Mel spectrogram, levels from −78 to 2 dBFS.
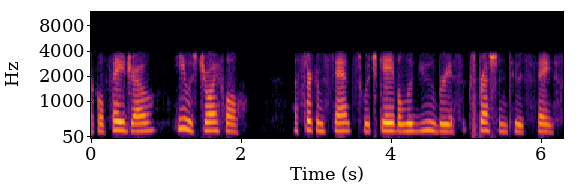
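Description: A speech clip carried throughout by the Bluetooth CVSD headset codec, with plainly audible damage. The sound is confined to roughly 200 Hz to 3.6 kHz, which fits a 64 kbps CVSD link. Each sample is coded as a single up-or-down step whose size adapts, so loud high-frequency sounds outrun the step, giving a scratchy edge to sibilants and a fine granular hiss beneath the speech. On a spectrogram, energy stops abruptly at the 3.6 kHz ceiling and thins below 200 Hz, with a speckled noise floor filling the band. From 5.07 to 5.18 s there are bit errors on a Bluetooth voice link, at a rate of a couple of percent. Because every CVSD bit carries the same small weight and the decoder recovers from errors quickly, this comes out as a brief rushing crackle rather than loud clicks. The waveform shows a short stretch of dense, jagged noise over the speech, and the spectrogram shows a broadband smear across the band for about a tenth of a second.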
